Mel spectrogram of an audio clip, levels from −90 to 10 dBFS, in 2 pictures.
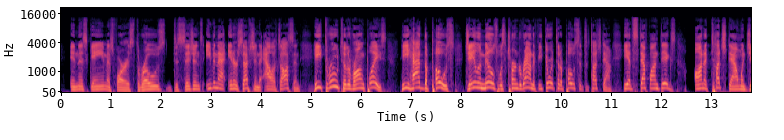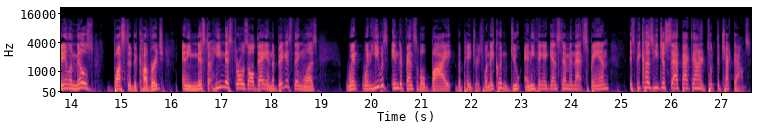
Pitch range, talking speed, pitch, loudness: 145-200 Hz, 205 wpm, 170 Hz, -20 LUFS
